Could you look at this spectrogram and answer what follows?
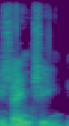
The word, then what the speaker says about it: Shang-Chi: Am I saying it right? Shang-Chi? – Shang-Chi. – Yeah. Shang-Chi, okay.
